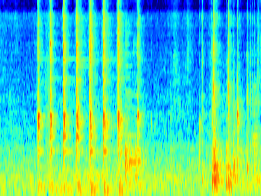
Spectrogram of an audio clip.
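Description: Metal utensil clinks rapidly against a bowl while madeleine batter with lemon zest and lemon juice is mixed, a quick run of regular taps, a pause, then a few more close, sharp clinks.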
